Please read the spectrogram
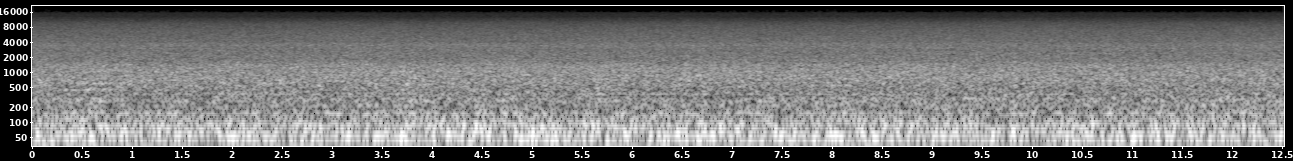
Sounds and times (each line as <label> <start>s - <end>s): Air conditionning on the ground 0.0s - 12.5s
